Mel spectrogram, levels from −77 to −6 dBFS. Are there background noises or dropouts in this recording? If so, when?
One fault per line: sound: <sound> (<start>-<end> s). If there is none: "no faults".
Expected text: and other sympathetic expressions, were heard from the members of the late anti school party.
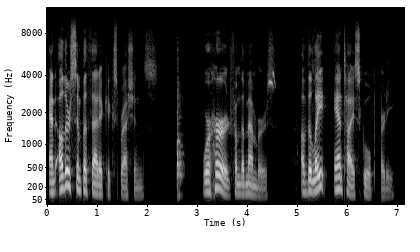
sound: tap (2.6-2.8 s)
sound: dropout (6.6-6.7 s)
